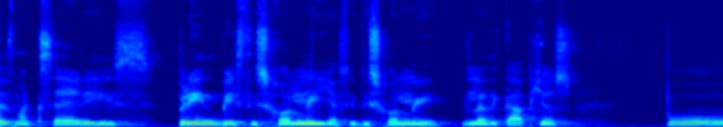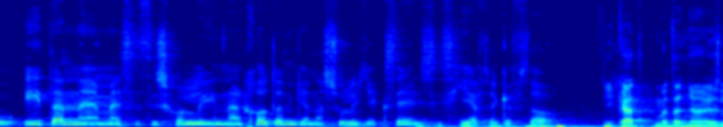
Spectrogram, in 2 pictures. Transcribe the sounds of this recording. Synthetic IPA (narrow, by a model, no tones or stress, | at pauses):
eznɐkse̞ɾispɾinbist̪isxo̞liʝɐːft̪it̪isxo̞liðilɐðikɐpço̞s | puit̪ɐne̞me̞sɐst̪isxo̞linɐɾxo̞t̪ɐnʝɐnɐsulocɐkse̞ɾisisçiɐft̪o̞ceɐft̪o̞ikɐt̪i̥pumet̪ɐɲo̞θiz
